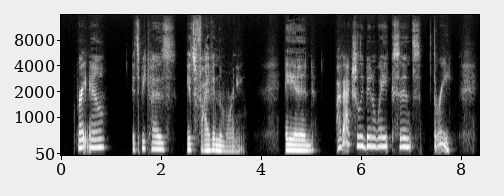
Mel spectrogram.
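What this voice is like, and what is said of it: Slightly raspy voice. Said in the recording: “I sound a bit raspy”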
